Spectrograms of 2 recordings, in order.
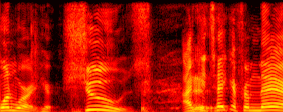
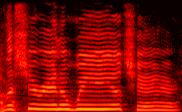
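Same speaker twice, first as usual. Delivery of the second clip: quoted voice; 10 semitones higher, 10 dB quieter than usual. Retold or imitated. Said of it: "He says".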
